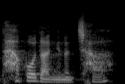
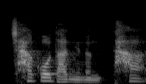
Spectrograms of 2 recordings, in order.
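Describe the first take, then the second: First: The first word begins with 'ta', ending with 'cha'. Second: The first word begins with 'cha', ending with 'ta'. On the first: The speaker calls it right. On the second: The speaker calls it wrong.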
